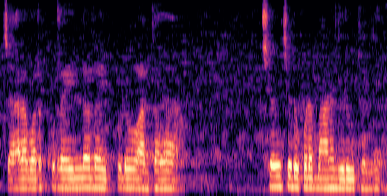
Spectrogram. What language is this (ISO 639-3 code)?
tel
